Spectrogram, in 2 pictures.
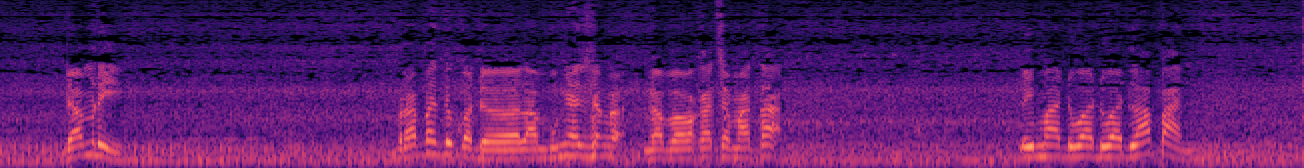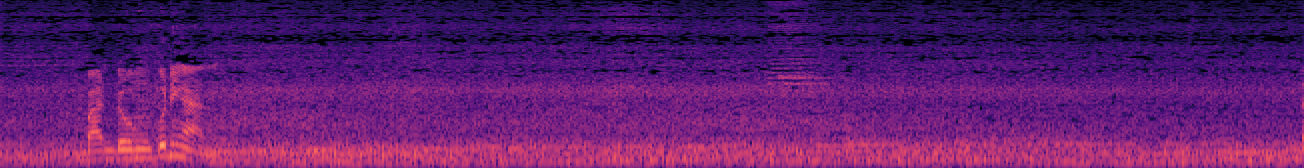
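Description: Motorcycles ride past with buzzing engines.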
